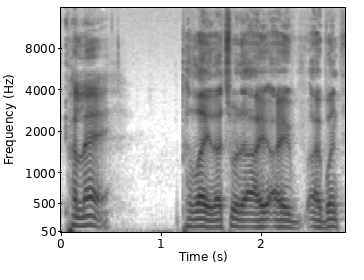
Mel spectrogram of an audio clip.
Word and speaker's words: Pelé: i had it it's not pele it's pele pelay that's what i i went through a few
